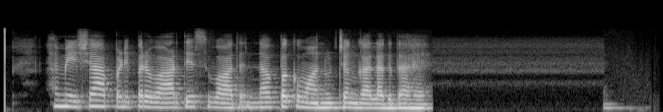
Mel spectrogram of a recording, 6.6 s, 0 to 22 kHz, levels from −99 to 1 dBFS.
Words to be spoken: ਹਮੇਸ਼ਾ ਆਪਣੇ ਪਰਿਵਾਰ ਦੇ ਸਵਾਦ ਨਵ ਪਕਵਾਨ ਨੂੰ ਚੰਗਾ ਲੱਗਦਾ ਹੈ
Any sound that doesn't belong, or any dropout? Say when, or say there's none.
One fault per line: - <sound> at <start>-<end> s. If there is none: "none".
none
